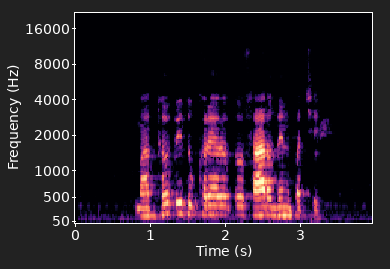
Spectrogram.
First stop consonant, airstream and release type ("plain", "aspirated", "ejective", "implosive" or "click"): aspirated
